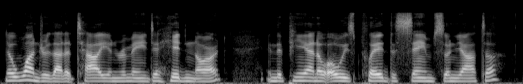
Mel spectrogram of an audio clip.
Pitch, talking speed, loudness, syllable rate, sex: 155 Hz, 185 wpm, -18 LUFS, 5.7 syllables/s, female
